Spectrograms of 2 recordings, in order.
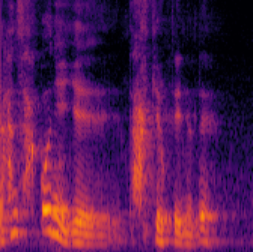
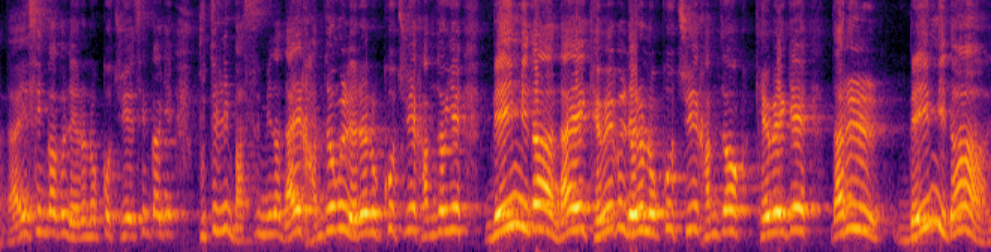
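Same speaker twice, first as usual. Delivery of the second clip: higher, louder, building surrender declaration; preaching at full force; 7 semitones higher, 13 dB louder than usual. Acted. Preacher declaring surrender to the congregation, rising fervent preaching.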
